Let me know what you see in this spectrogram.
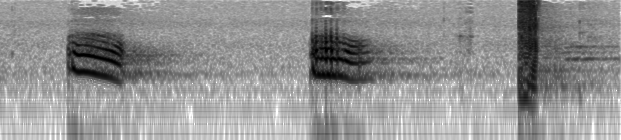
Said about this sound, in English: I said, but I'm not going to lie. That flock of crows back there is annoying.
